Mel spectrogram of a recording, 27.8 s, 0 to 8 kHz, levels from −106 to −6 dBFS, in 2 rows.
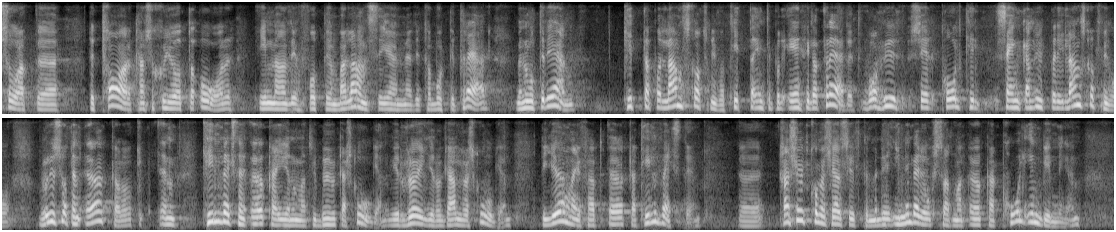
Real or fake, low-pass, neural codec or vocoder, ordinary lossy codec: fake; 7.2 kHz; codec, 44.1 kHz, 3.4 kbps, Pupu-Codec; Opus, 24 kbps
